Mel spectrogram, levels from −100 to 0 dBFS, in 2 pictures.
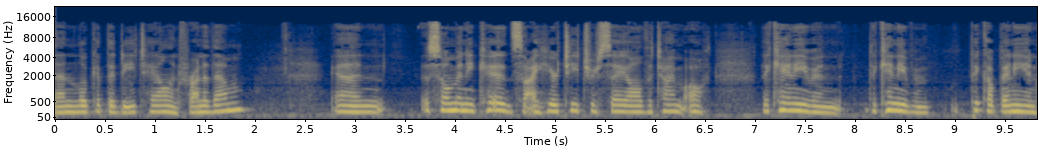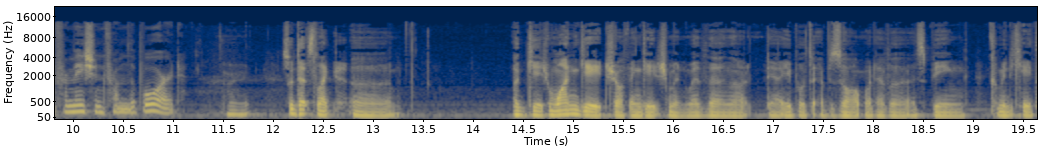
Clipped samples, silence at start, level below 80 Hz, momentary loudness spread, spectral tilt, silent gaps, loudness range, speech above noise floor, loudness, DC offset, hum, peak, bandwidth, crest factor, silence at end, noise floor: under 0.1%; 0 s; -44 dBFS; 13 LU; -5 dB/octave; none; 3 LU; 30 dB; -26 LUFS; under 0.1%; none; -4 dBFS; 13.5 kHz; 22 dB; 0 s; -55 dBFS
